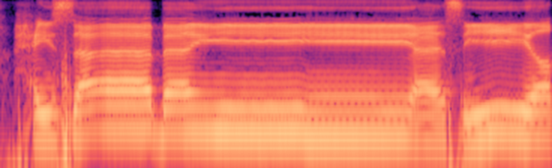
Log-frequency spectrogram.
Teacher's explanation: Setelah dimasukkan ke huruf ya, baru didengungkan ke arah hidung gitu. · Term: idgham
